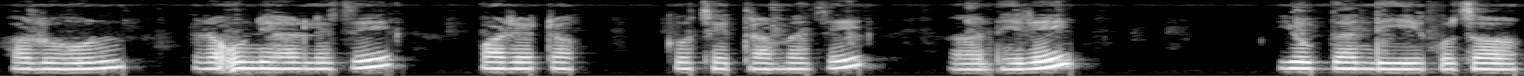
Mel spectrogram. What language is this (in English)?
Nepali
